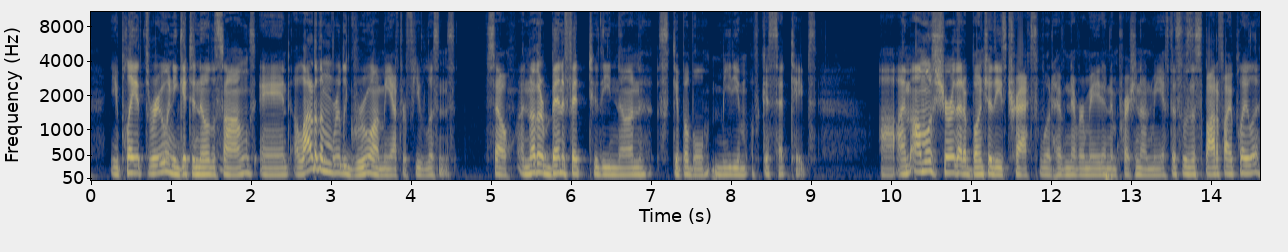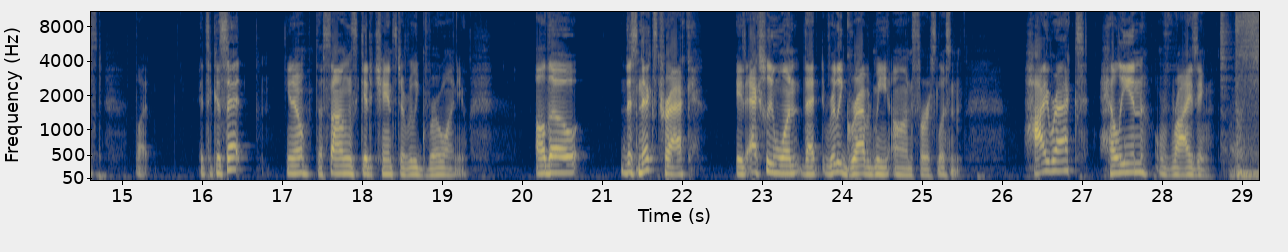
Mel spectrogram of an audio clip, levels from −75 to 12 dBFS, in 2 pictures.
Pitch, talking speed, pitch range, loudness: 135 Hz, 190 wpm, 125-150 Hz, -15 LUFS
